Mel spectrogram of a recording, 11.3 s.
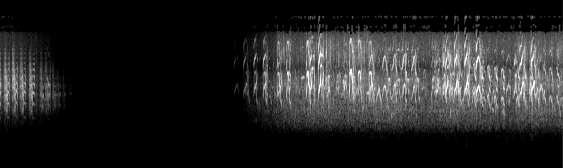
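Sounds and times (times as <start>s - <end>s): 
sanderling calls: 5.2s - 11.2s.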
